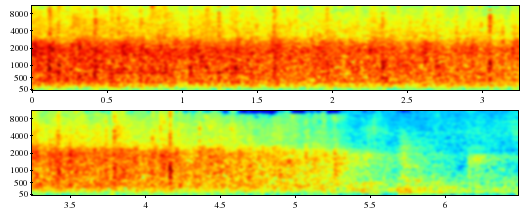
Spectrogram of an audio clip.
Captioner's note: applause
